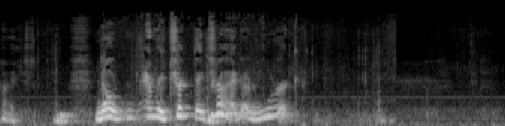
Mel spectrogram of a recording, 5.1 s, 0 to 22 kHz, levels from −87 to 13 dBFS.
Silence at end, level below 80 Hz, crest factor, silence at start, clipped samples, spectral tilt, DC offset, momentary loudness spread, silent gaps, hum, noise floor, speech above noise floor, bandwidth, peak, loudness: 1.2 s; -50 dBFS; 18 dB; 0 s; under 0.1%; -8 dB/octave; under 0.1%; 16 LU; none; none; -50 dBFS; 35 dB; 13.5 kHz; 0 dBFS; -15 LUFS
